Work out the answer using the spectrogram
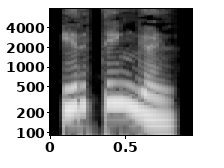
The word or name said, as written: ಇರ್ತಿಂಗಳ್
